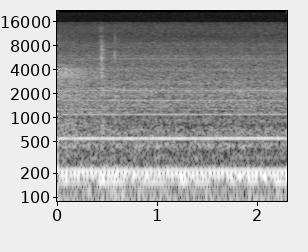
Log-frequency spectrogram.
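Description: Faint room tone: a steady low hum with a thin, steady whine above it.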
